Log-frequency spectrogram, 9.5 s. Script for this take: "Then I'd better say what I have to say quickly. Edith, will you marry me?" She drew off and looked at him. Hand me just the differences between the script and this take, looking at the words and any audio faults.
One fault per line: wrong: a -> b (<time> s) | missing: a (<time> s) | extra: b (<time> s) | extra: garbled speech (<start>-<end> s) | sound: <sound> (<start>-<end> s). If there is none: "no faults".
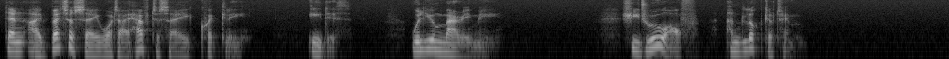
no faults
